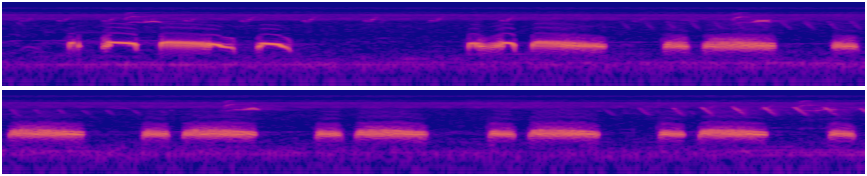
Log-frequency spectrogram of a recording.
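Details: Spotted dove lure call. Opening coo phrases give way to a long run of evenly spaced, steady coos, about one per second. Faint high chirps of other birds and a constant insect drone sound in the background.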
